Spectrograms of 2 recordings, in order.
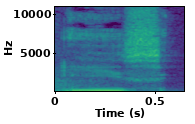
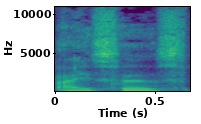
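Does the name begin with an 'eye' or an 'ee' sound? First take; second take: ee; eye. First: It begins with an 'ee' sound, like 'ease'. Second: It begins with an 'eye' sound, like 'eye-sis'. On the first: This is the pronunciation used as a Kabbalah mantra. "the way you would pronounce it for the Kabbalah is Ease" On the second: This is the ordinary reading of the name. "the way we would read it is Isis"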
